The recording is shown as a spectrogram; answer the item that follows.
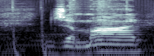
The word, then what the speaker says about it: Ghiman: Ghiman is how you say and spell my name.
